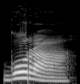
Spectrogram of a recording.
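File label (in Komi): "гораа", Komi-Zyrian, female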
